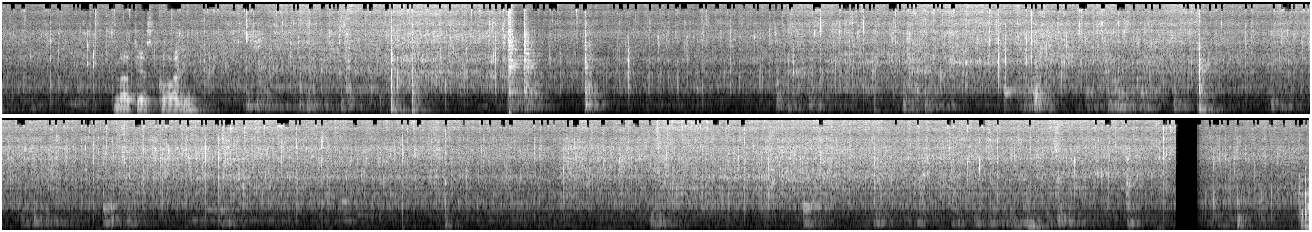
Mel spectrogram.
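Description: Boiled goat tripe sizzles and fries in hot oil in a pan, a continuous crackling hiss with occasional stirring scrapes, close and steady, while someone speaks briefly over it.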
